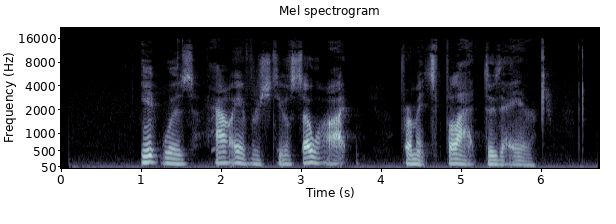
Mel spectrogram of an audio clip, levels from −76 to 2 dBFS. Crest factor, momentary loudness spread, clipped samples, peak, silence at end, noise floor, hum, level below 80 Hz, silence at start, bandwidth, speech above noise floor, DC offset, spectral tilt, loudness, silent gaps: 22 dB; 13 LU; under 0.1%; -2 dBFS; 0.2 s; -48 dBFS; none; -48 dBFS; 0.15 s; 16 kHz; 27 dB; under 0.1%; -4.5 dB/octave; -22 LUFS; none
